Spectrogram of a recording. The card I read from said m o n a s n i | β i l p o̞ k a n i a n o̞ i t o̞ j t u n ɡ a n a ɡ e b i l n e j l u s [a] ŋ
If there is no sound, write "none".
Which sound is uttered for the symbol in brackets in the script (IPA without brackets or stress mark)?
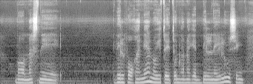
i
